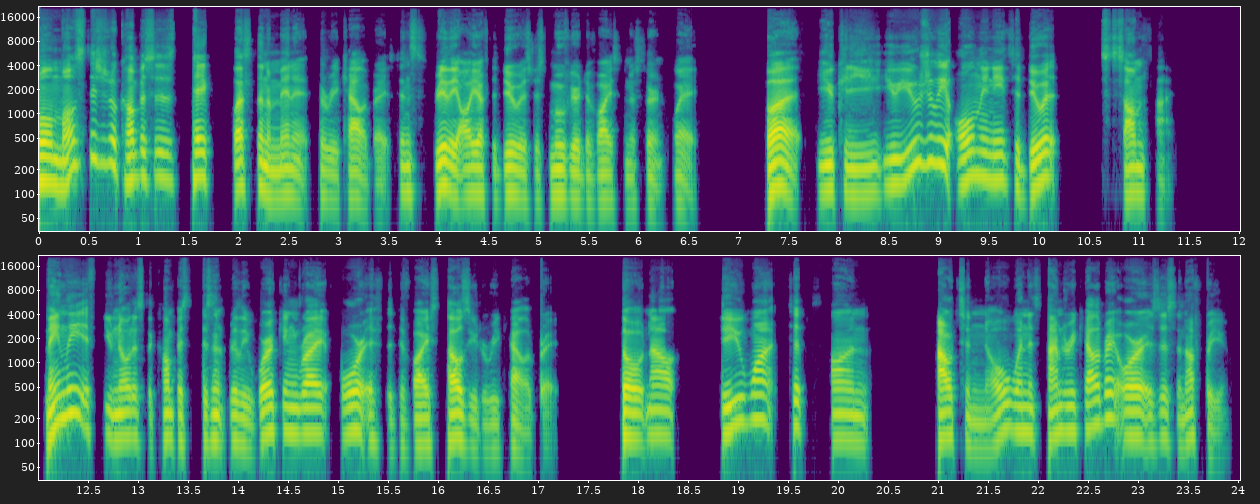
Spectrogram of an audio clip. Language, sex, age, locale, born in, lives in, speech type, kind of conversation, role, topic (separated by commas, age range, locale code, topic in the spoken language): English, male, 30-34, en-US, United States, United States, read, expert-assistant, expert, How do compasses work and what affects their accuracy?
